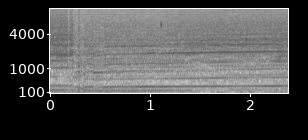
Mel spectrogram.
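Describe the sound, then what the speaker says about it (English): A GT car in a racing sim at Monza, engine droning steadily and loud throughout with tonal whine from worn tyres at the limit through a corner, continuous and close with no talk. "You can just hear the tyres protesting."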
